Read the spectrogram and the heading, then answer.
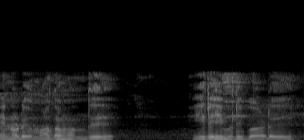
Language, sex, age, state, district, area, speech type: Tamil, male, 18-30, Tamil Nadu, Namakkal, rural, spontaneous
